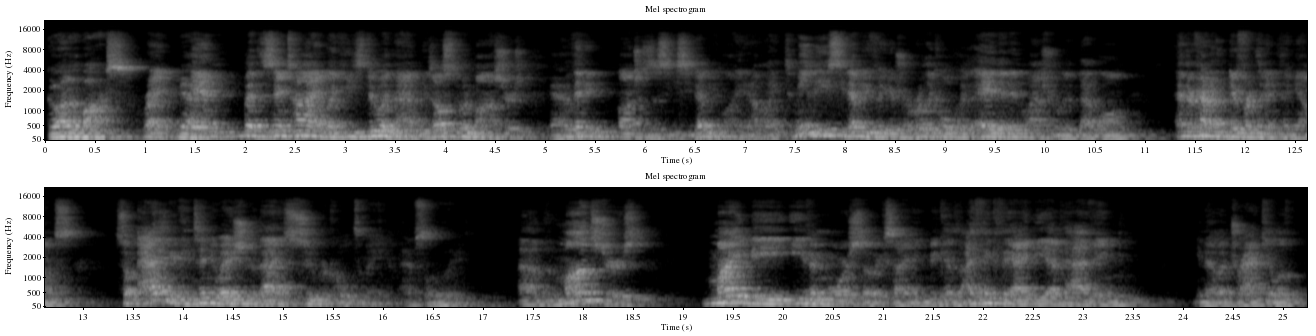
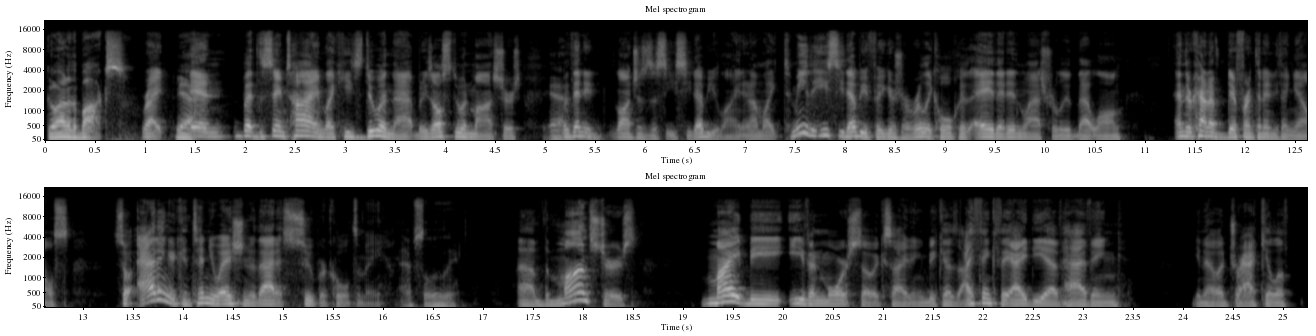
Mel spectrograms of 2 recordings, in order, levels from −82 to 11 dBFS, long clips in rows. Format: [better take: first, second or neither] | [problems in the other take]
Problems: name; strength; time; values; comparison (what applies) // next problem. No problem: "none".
second | off-mic speech; far // room echo; noticeable; dies away in 0.7 s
